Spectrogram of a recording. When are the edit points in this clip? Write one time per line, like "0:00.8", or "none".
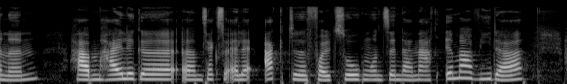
none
